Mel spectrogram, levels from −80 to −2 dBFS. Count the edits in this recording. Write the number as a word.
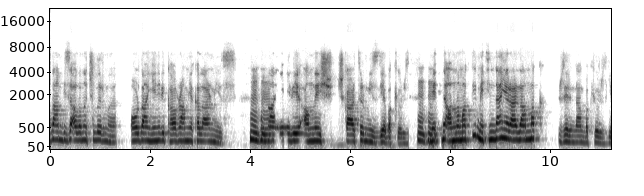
one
